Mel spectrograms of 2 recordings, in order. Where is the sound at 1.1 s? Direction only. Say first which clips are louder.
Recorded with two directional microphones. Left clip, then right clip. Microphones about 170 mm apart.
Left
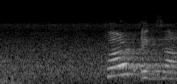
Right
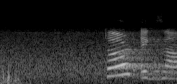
Right 3 dB; 40° right (ahead or behind).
